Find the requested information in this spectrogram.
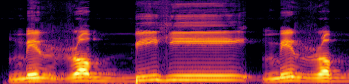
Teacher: نون بالکل ختم ہو جائے گا اس پہ، ادغام تام اس کو کہا جاتا ہے · یہاں پر ادغام ہو رہا ہے بغیر غننے کے، نون ساکن کے بعد یرملون کا را ہے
